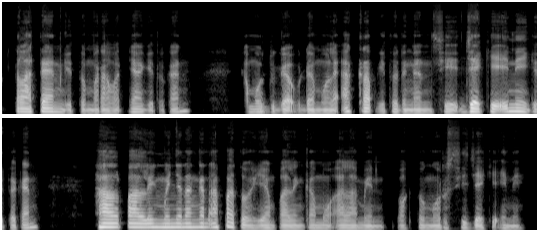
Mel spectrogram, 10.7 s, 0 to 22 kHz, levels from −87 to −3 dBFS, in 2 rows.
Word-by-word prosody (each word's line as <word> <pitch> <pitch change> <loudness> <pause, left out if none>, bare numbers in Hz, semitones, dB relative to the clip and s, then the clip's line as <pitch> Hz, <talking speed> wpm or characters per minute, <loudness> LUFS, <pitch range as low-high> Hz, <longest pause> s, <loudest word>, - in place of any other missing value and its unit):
telaten 105 +1 +4
gitu 85 +1 -7
merawatnya 85 +4 -3
gitu 80 - -9
kan, 95 +7 -5 0.5
kamu 95 +1 -5
juga 90 -1 0
udah 85 0 -2
mulai 85 -1 -2
akrab 115 0 +1
gitu 95 +2 -4
dengan 85 -1 -2
si 85 +1 -2
Jeki 100 0 +5
ini 120 -2 +4
gitu - - -4
kan. 115 +6 -3 0.6
Hal 130 0 +7
paling 130 0 +5
menyenangkan 125 +1 +2
apa 140 +1 +1
tuh 90 -3 -1
yang 90 +1 -1
paling 90 -1 -1
kamu 90 0 -5
alamin, 85 -3 -3 0.2
waktu - - -11
ngurus 90 +3 -6
si 90 - -5
Jeki 85 -2 -3
ini? 80 -1 -7
95 Hz, 175 wpm, -25 LUFS, 85-115 Hz, 0.6 s, Hal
